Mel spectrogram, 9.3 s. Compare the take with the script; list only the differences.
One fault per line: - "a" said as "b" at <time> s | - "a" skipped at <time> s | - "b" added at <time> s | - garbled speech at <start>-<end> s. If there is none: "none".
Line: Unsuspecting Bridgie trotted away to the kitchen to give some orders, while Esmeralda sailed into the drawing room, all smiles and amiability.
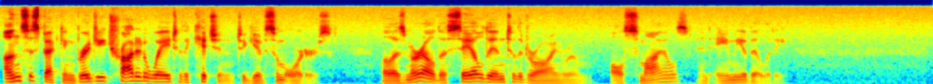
none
